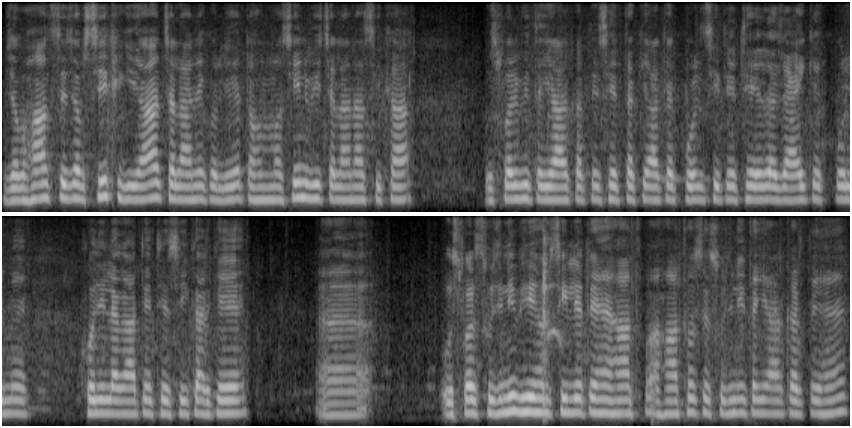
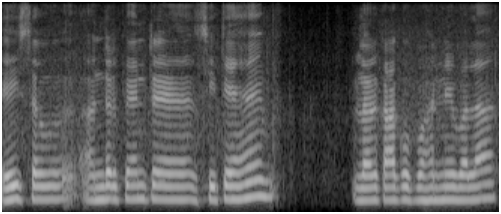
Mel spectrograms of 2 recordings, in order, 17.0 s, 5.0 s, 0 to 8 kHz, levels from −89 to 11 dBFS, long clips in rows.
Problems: constant background noise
